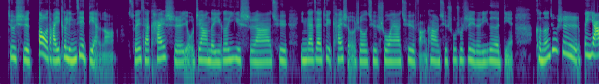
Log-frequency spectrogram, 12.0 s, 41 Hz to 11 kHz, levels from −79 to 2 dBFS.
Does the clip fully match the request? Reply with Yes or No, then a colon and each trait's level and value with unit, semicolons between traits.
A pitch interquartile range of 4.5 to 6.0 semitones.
No: narrow, 2.5 semitones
